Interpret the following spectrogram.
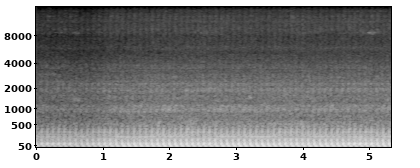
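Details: Carbureted 2007 Suzuki GS500F twin, long stored, just cold-started and warming up on choke, fuel tap on reserve because the tank is low: even, steady low thumping at about four beats a second, a smooth healthy cold idle.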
